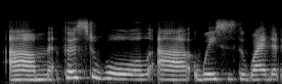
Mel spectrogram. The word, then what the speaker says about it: WiCyS: regards to whis um first of all uh whis's the way that it's actually pronounced is uh meant to reference we cyber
